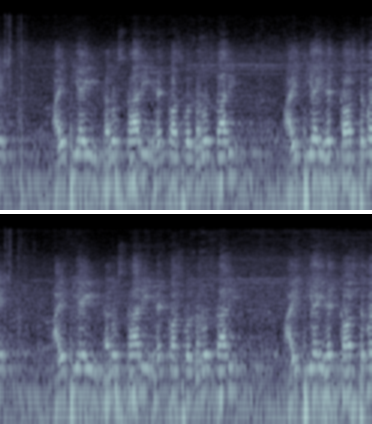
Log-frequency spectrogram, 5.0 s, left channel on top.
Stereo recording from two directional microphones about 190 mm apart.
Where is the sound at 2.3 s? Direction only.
35° left (ahead or behind).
